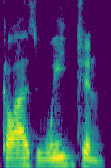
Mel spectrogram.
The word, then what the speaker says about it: Glaswegian: So we know that you grew up a glass wedging. The most important question is, did you grow up a hoop supporter? – Yeah, that's a good question. Glaswegian. There we go. That's the pronunciation of that.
